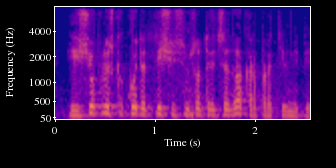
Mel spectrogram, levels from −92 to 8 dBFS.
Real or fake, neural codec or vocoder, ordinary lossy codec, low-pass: real; none; Opus, 64 kbps; 7.2 kHz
